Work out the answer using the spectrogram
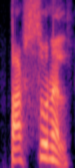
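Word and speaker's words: personnel: ঠিক আছে এরপরে আসেন পারসোনাল পারসোনাল মানে হল আপনার কর্মচারী পারসনেল পারসনেল এভাবে উচ্চারণ করতে পারেন পারসনল পারসনেল পারসনেল মানে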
